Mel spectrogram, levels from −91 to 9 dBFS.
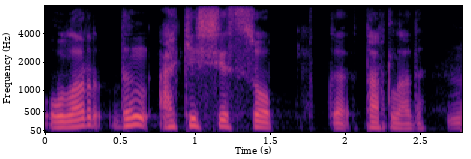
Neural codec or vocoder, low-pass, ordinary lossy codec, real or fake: none; none; none; real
